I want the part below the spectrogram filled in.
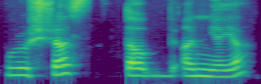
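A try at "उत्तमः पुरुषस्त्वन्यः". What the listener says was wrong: It's not Anyaya, it's Anyah. Yeah, because you see that H at the end of it in the English text.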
